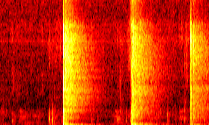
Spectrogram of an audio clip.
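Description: A hand strikes a volleyball on an overhand serve: a sharp smack that rings on in the gym's echo. About a second and a half later comes a second, duller impact as the ball lands, also echoing, then a fainter knock near the end.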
